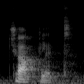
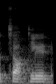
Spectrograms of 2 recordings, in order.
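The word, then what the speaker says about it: chocolate: चॉकलेट. काफ़ी सारे लोग इसको चॉकलेट बोलते हैं but that is again the miss pronunciation, the wrong pronunciation. A बार ऑफ चॉकलेट. चॉकलेट में लेट नहीं होता, चॉकलेट.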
